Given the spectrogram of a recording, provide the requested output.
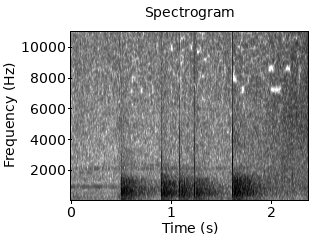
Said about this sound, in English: Did you hear that? Huh? So, knock, knock. Yeah, you heard the knock knock.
